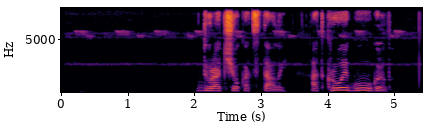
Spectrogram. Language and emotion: Russian, angry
